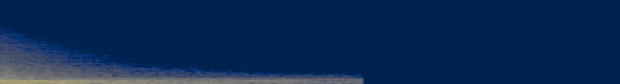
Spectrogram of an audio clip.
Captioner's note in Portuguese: sem áudio; sem áudio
